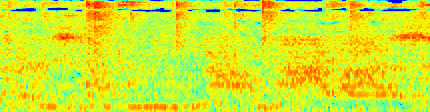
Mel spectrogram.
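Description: A preacher shouting through a handheld microphone and PA, with a congregation shouting along in a large room.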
